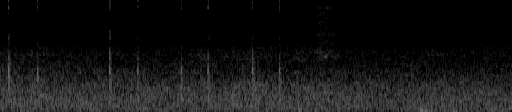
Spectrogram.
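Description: A table tennis ball bounced repeatedly before a serve, a series of faint light clicks at two or three a second.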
